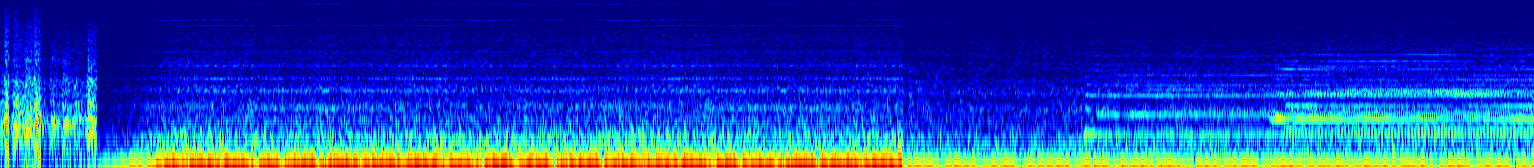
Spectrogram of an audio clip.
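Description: Train wheels rumble over rails.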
